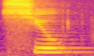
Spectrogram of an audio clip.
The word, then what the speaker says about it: 休: This is resting and is pronounced as 修.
